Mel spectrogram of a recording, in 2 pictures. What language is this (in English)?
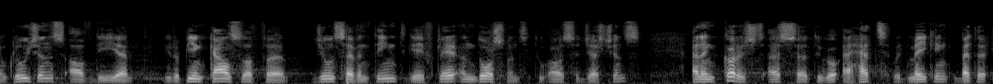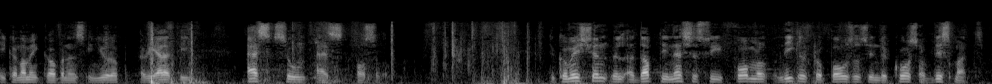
English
